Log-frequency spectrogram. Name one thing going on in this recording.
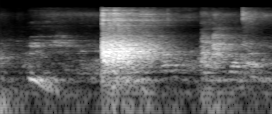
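Weight plates clank loudly as a loaded barbell is racked.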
